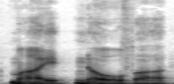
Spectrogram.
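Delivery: slow, low mournful mom voice; crushed. Acted. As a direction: mourn the lost car, drawn out and low. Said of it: "My mom is clearly crushed".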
